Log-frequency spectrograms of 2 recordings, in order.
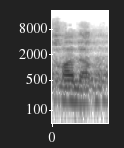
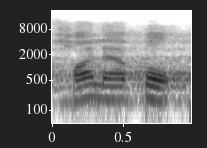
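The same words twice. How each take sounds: First: The final q sound ends plainly, without a bounce. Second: The final q sound ends with a slight bounce. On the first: The speaker calls it wrong. "لا نقول خلق لأن هنا قلقلة" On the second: The speaker calls it right. "هنا قلقلة"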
